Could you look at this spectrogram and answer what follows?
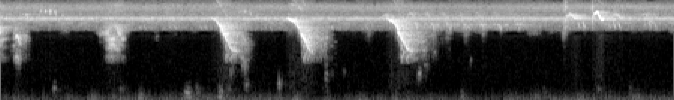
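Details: Blue-winged leafbird giving three sharp, downslurred whistled notes about two-thirds of a second apart, each sweeping steeply from high to lower pitch, over a steady high insect drone, with a brief thin note near the end.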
